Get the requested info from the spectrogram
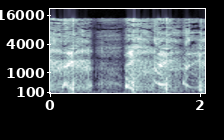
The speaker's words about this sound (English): and then sorry, that's not a weed cough. That's like a weird cough. Um, I wish it was more of a weed cough, but it, whatever.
